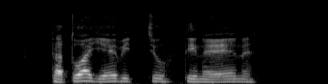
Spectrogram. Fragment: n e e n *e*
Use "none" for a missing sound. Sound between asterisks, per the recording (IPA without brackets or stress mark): e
